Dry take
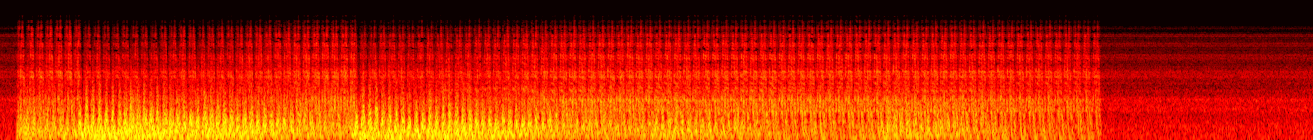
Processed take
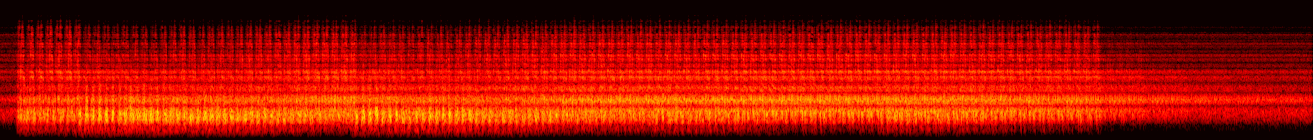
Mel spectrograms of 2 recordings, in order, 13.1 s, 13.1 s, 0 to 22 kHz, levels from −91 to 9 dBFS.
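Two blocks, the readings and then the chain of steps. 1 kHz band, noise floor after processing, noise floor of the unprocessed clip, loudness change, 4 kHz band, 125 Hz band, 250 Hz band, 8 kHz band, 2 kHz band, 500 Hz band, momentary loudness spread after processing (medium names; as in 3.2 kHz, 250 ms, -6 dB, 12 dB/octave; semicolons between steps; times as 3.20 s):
-1.5 dB, -46 dBFS, -45 dBFS, -7.5 dB, -1.5 dB, under -40 dB, -31.5 dB, -2.5 dB, -2.0 dB, -5.5 dB, 13 LU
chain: high-pass 530 Hz 24 dB/octave; comb 1.6 ms, depth 70%; band-passed feedback delay 428 ms, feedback 74%, band-pass 1.5 kHz, level -6 dB; trim -4.5 dB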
